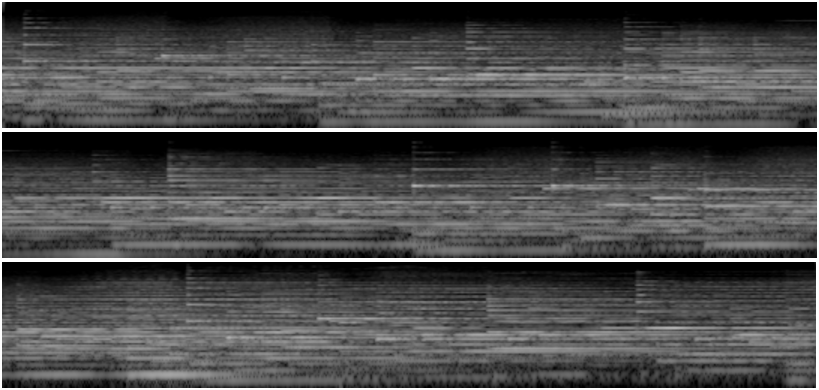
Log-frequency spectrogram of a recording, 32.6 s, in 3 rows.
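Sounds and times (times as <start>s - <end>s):
mystical relaxing piano music: 0.0s - 32.5s.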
